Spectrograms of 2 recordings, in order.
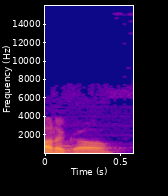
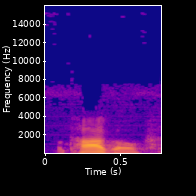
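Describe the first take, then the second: First: Otago with an open "AH" at the front, AH-tuh-go; mispronounced Otago. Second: Otago with the middle stressed, oh-TAH-go; corrected Otago. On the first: Visiting minister tries a local place name, mispronouncing Otago as AH-tuh-go. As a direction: stumble into "Otago", leaning on the first syllable. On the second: Visiting minister corrects himself on the local name, Otago as oh-TAH-go. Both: Real, not acted. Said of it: "Sorry, I'm still working on my".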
